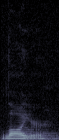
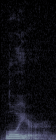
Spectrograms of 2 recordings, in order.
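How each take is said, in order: First: The first vowel sounds like the one in flaw. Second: The first vowel sounds like the one in boy. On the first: "ah as in flaw" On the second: "oi as in boy"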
